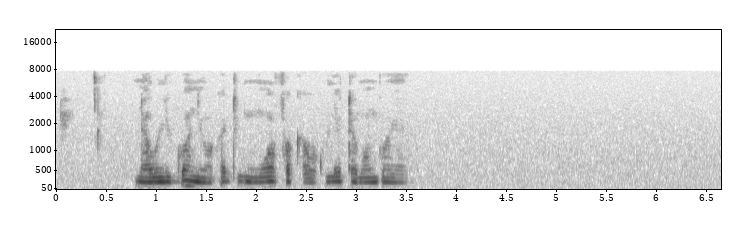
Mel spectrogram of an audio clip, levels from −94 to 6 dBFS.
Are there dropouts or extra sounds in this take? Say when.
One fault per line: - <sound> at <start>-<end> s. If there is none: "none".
none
